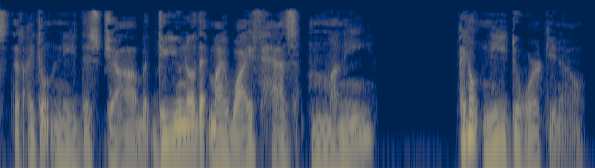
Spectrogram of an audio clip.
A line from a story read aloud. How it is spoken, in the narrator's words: he hissed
